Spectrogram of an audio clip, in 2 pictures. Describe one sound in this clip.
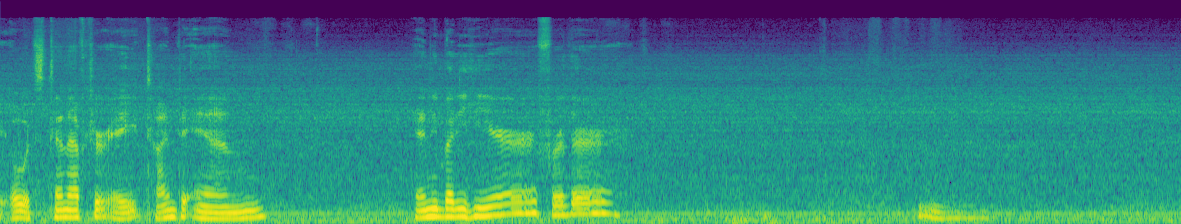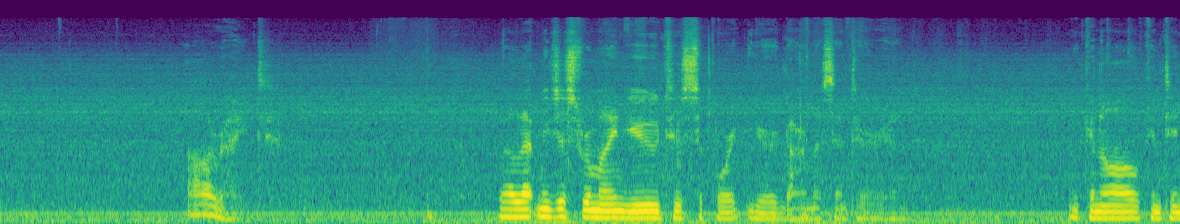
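An elderly man speaks calmly into a close headset microphone, in short bursts with pauses.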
